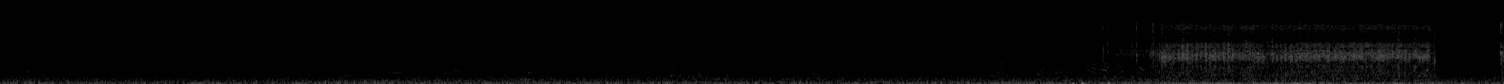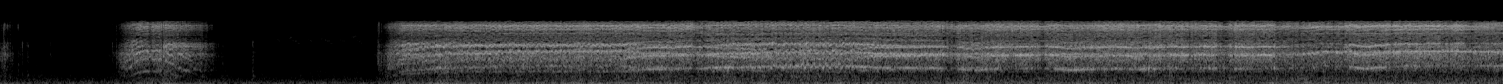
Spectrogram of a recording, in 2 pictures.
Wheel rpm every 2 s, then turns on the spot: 0, 0, 0, 0, 0, 0, 20, 10, 30, 70, 190, 200, 200, 200, 220.
12-14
